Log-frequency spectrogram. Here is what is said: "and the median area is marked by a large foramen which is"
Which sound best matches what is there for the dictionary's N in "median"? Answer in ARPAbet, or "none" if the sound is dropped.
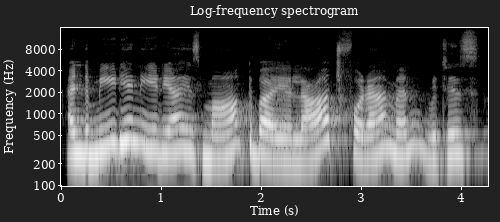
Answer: N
